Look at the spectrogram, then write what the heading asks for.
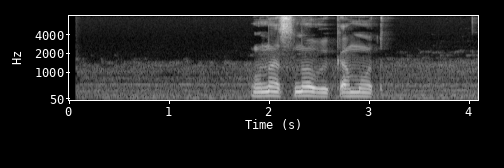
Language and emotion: Russian, neutral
